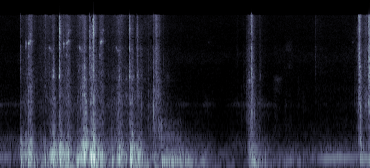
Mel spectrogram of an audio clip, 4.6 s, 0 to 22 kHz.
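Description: Keys jangling and clicking at the ignition of a 1978 Chevy K30 for about two seconds, then two single sharp clicks. A faint steady low hum, the cab's blower fan, comes back in the last second.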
